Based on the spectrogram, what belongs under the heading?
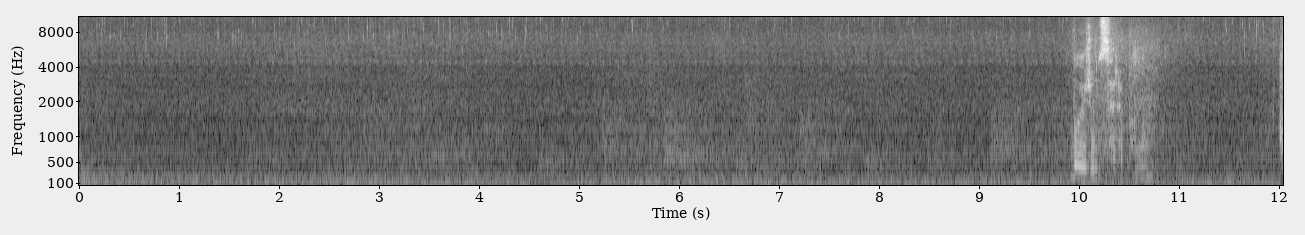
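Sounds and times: background music: 0:00.0 - 0:01.7
low background rumble: 0:00.0 - 0:12.0.

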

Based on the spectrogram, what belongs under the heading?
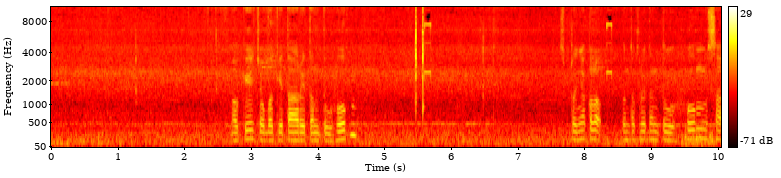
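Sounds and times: faint steady hum: 0:00.0 - 0:10.0
sharp click: 0:05.4 - 0:05.7
wind on microphone: 0:09.4 - 0:10.0.

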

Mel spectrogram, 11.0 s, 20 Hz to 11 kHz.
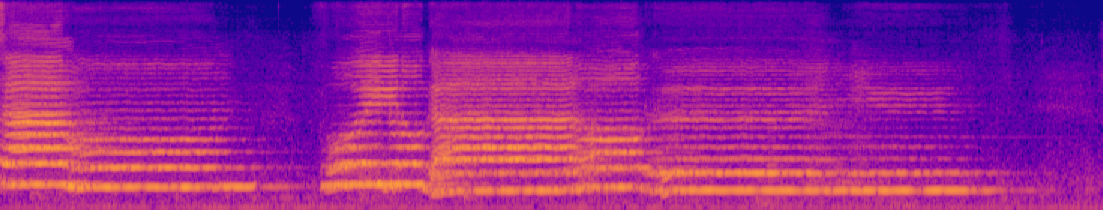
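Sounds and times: children's choir singing: 0:00.0 - 0:10.1.

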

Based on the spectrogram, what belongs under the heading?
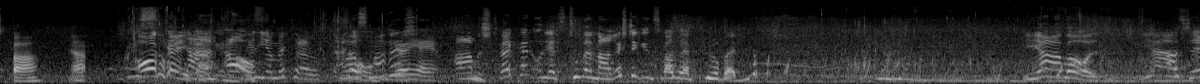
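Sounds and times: pool water sloshing and splashing: 0:01.0 - 0:12.0.

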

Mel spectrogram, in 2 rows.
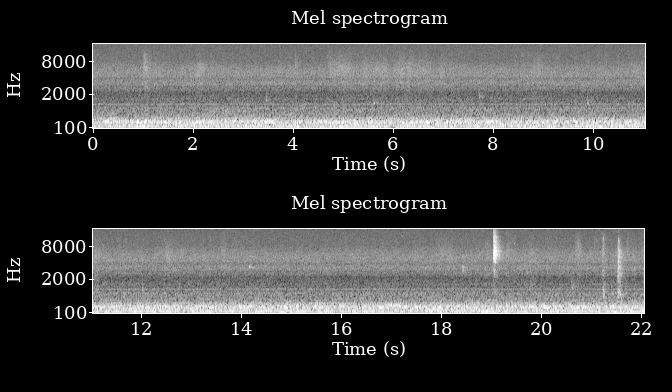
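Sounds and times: low rumble of room noise: 0:00.0 - 0:22.0.

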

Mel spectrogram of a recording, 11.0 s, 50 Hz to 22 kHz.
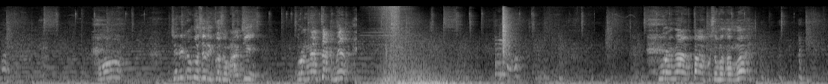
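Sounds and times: dramatic background music: 0:00.0 - 0:11.0
hand slapping face: 0:06.6 - 0:06.9.

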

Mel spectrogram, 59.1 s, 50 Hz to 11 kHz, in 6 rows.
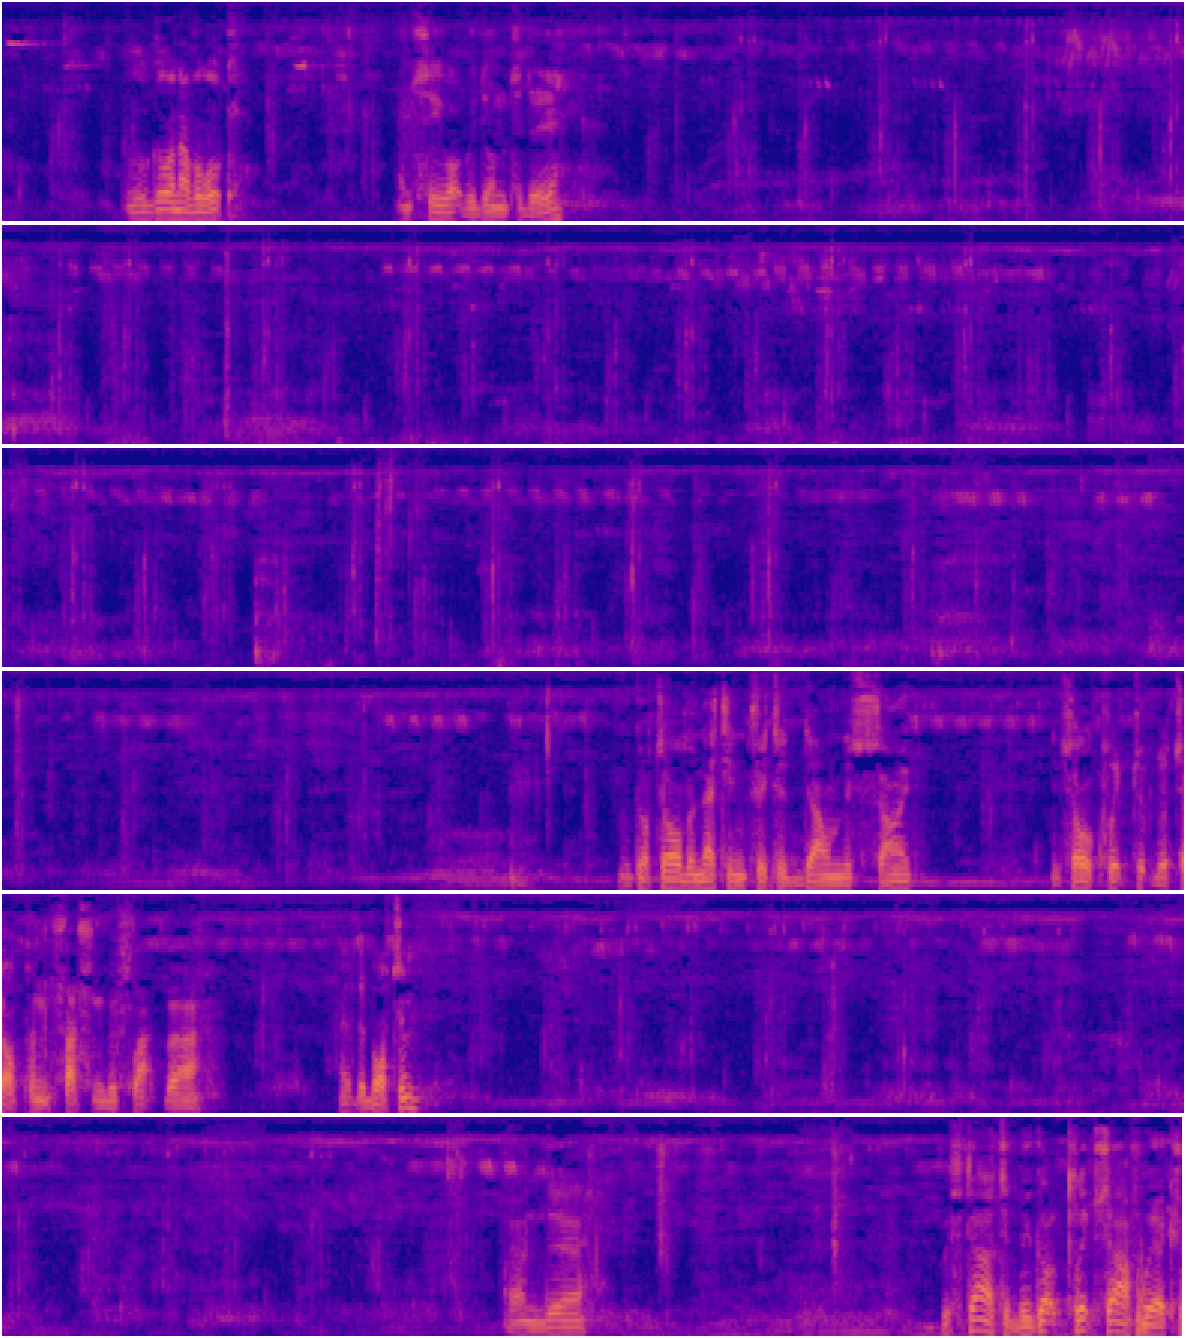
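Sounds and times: footsteps on concrete: 0:00.0 - 0:59.0
insects chirring: 0:00.0 - 0:59.0.

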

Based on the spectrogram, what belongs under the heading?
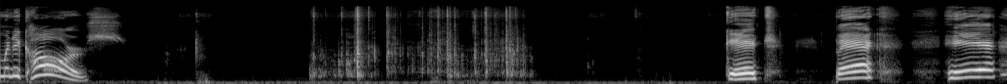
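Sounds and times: plastic toys clicking and rattling: 0:03.1 - 0:05.4.

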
